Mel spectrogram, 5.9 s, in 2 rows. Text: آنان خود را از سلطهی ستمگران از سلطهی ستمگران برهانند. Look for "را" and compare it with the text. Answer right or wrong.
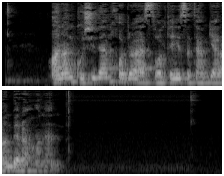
right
